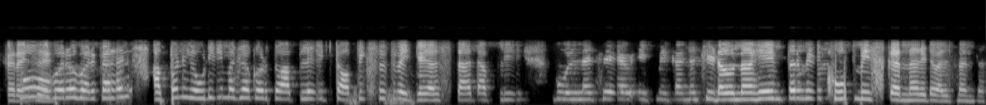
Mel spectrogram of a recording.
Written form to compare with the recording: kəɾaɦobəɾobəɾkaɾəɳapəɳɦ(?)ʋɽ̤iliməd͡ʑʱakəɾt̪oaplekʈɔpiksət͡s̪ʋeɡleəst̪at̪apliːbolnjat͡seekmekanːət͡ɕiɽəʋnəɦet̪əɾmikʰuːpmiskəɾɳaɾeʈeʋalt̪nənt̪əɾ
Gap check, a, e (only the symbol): e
